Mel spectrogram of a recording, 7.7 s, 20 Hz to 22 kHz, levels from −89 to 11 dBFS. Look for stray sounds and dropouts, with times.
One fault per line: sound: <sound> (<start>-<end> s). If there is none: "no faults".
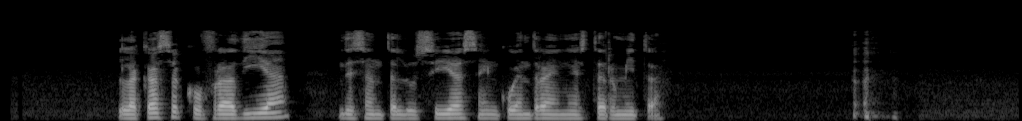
sound: laugh (6.4-6.8 s)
